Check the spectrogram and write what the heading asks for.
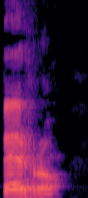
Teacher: you see a double R in a word, like Perro, which means dog, you roll it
